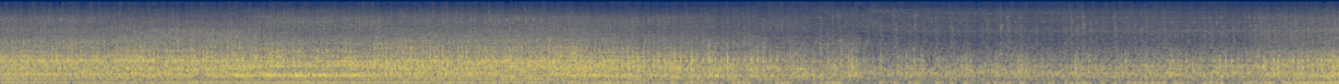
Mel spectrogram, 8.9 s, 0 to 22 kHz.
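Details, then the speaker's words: 1979 VW Super Beetle, fuel-injected, warm idle: steady beat about three to four a second with faint airy hiss; a vacuum leak is suspected. "she's idling down it's on it warm idle startup let me get this uh button up and uh get a get a timing light on this do you have a vacuum leak sounds like the fan down the vacuum Le"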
